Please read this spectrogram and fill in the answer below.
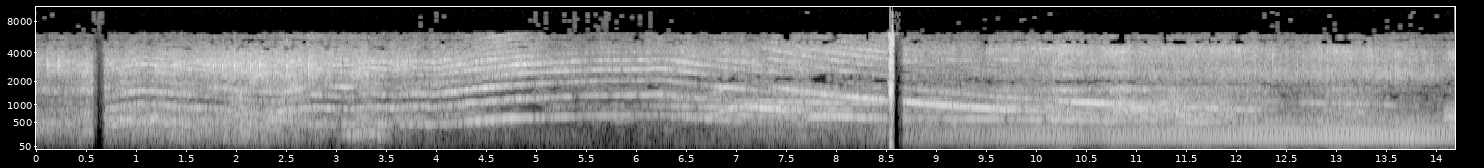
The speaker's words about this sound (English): Hey, there's a hook and ladder on the street right now.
